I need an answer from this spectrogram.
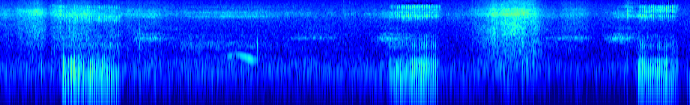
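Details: A female English Bulldog snores in loud, rattling bursts separated by quieter breaths.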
